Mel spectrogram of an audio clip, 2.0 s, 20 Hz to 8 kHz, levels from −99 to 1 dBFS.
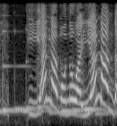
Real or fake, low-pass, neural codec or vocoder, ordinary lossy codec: real; 7.2 kHz; none; none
